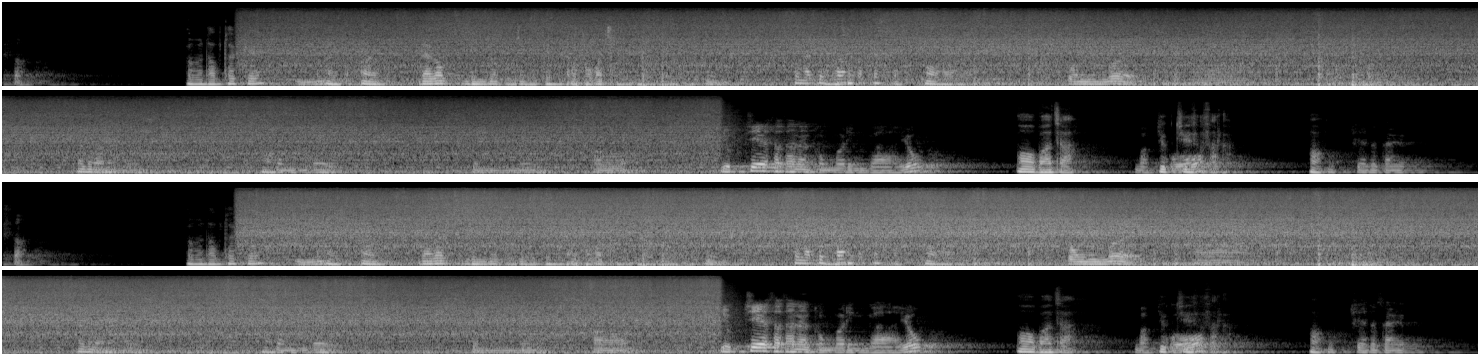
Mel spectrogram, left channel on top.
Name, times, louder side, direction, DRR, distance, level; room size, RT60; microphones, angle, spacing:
voice 1, 1.8-2.7 3.2-3.9 4.2-6.5 8.2-9.7 15.5-16.0 16.2-16.3 17.3-17.6 24.9-25.5 26.3-27.0 27.8-28.0, left 2 dB, 40° left, 12 dB, 0.8 m, -23 dB
sound 1, 2.3-22.0, right 5 dB, 35° right, 1.6 m, -24 dB
voice 2, 2.9-3.3 7.0-7.2 7.9-8.5 10.6-11.4 11.9-12.6 15.7-16.2 17.5-18.2 19.5-20.2 20.7-21.0 21.9-24.0 26.1-26.8 28.0-28.8, right 2 dB, 70° right, 9 dB, 1.3 m, -24 dB
sound 2, 5.6-19.7, equal, ahead, 4.0 m, -33 dB
28.0 x 20.0 x 8.5 m, 1.5 s
head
